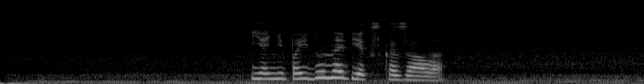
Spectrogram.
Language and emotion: Russian, neutral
